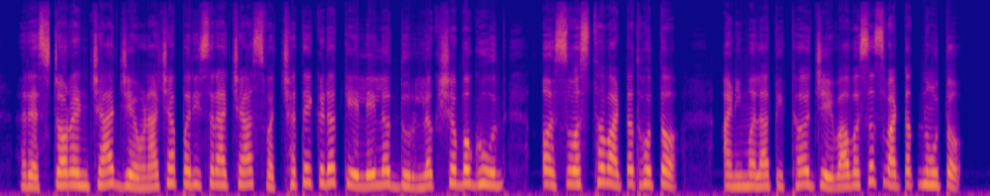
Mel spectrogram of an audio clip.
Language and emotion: Marathi, disgusted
